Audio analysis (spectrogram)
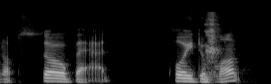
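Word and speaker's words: Chloe Domont: I'm gonna mess this pronunciation up so bad. Chloe Deont. That's right. Yeah, Chloe Deont.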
